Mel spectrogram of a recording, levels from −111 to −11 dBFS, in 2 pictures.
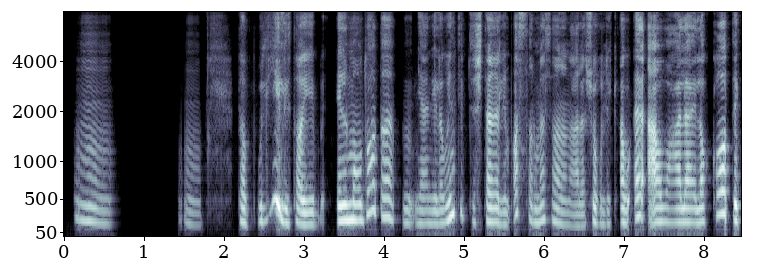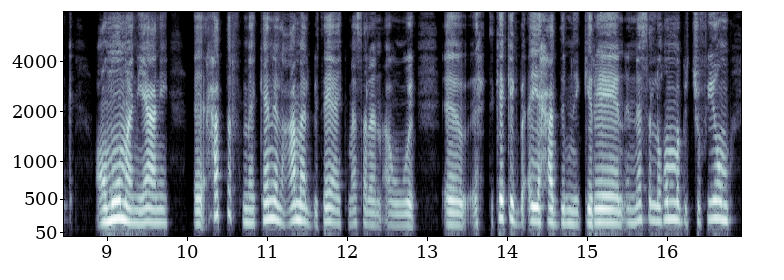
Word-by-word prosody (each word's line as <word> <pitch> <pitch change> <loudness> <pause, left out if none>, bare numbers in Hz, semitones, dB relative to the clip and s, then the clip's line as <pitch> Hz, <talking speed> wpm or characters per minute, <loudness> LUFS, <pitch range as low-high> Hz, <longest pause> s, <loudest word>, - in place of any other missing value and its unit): امم، 190 -7 -10 0.9
امم، 160 -3 -20 0.4
طَب 185 -3 -5
قولي 200 0 -8 0.2
لي 180 - -1
طيّب، 165 -3 -1 0.2
الموضوع 215 +8 +4
ده 250 -3 -2
م 175 -2 -11
يعني 170 -1 -9
لو 175 +5 -5
أنتِ 300 +5 +1
بتشتغلي 185 - -2
مأثّر 200 - -5
مثلًا 185 -6 -7
على 145 0 -9
شغلِك 170 -2 -7
أو 185 - +2
أ 245 +9 0
أو 190 0 +5
على 185 0 0
علاقاتِك، 200 +5 +1 0.3
عمومًا 205 +4 +8
يعني، 180 0 0 0.3
آآ، 170 0 -1
حتّى 275 +2 -2
في - - -23
مكان 200 +7 +1
العمل 205 0 +1
بتاعِك 175 +2 -5
مثلًا 165 -2 -9
أو 150 0 -7 0.4
آآ، 160 -2 0
احتكاكِك 235 +5 0
بأي 195 +3 +3
حد 185 -2 -1
من 175 -1 -3
الجيران 180 +1 +2
الناس 215 +5 -6
اللي 205 -2 -2
هُم 230 +2 +1
بتشوفيهم، 215 +4 -1
185 Hz, 150 wpm, -22 LUFS, 170-215 Hz, 0.9 s, عمومًا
